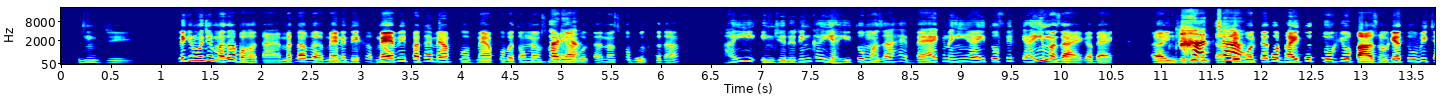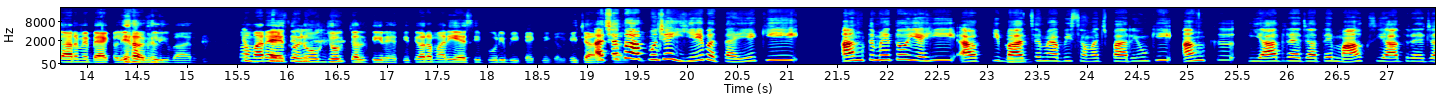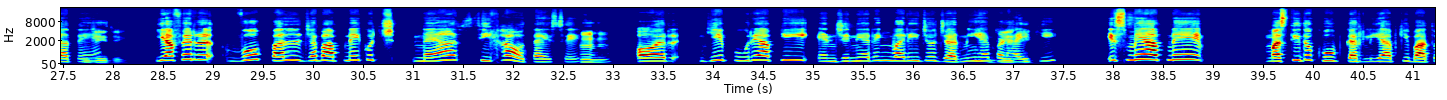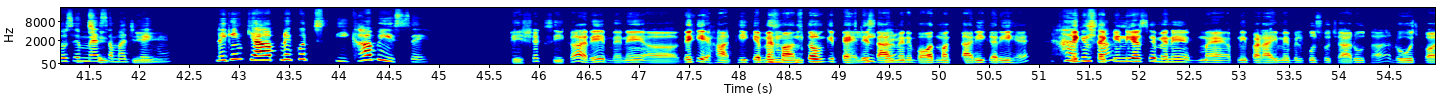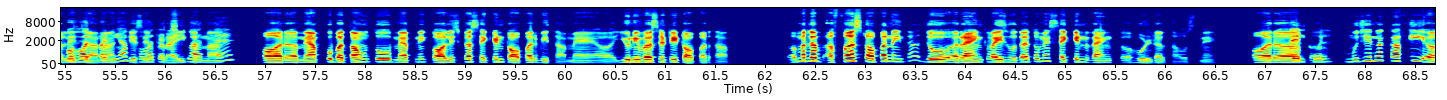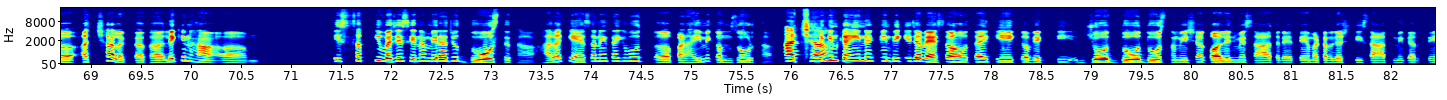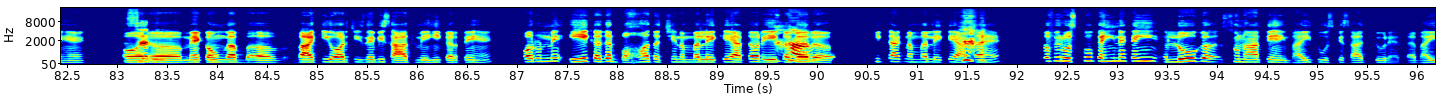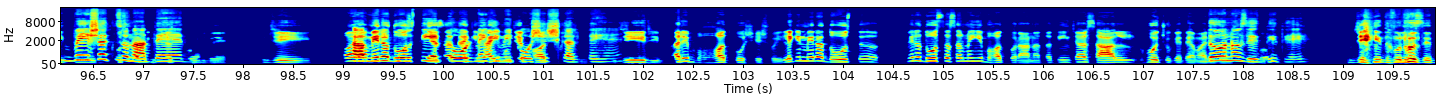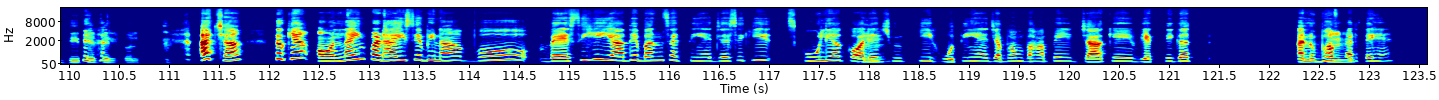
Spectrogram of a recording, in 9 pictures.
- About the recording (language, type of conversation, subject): Hindi, podcast, आपकी पढ़ाई की सबसे यादगार कहानी क्या है?
- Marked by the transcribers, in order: in English: "इंजीनियरिंग"; in English: "बैक"; in English: "इंजीनियरिंग"; laughing while speaking: "अच्छा"; in English: "बैक"; laughing while speaking: "ले अगली"; chuckle; in English: "मार्क्स"; in English: "इंजीनियरिंग"; in English: "जर्नी"; laughing while speaking: "मैं मानता हूँ कि"; laughing while speaking: "अच्छा"; in English: "सेकंड ईयर"; in English: "सेकंड टॉपर"; in English: "यूनिवर्सिटी टॉपर"; in English: "फ़र्स्ट टॉपर"; in English: "रैंक वाइज़"; in English: "सेकंड रैंक होल्डर"; chuckle; laughing while speaking: "जी दोनों"; chuckle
